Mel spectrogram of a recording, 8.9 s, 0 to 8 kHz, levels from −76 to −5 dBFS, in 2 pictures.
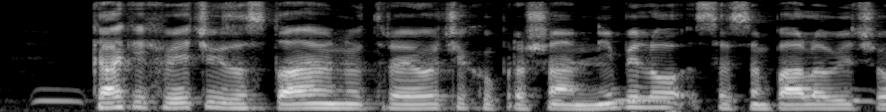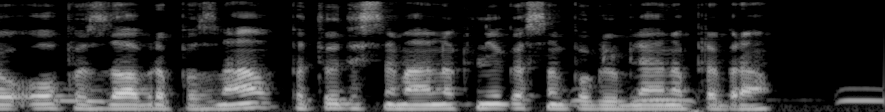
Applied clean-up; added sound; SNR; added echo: none; Bird; 18 dB; none.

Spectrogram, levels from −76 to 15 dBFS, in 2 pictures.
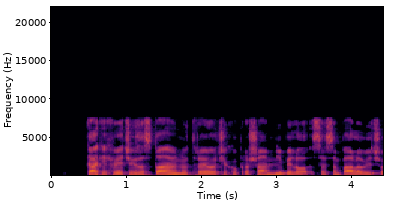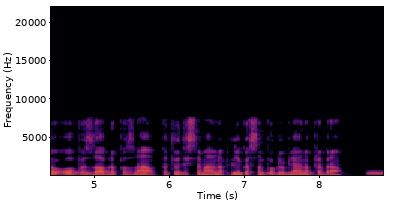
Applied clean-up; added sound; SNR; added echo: neural mask model DeepFilterNet 3.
